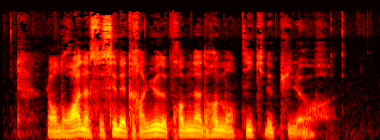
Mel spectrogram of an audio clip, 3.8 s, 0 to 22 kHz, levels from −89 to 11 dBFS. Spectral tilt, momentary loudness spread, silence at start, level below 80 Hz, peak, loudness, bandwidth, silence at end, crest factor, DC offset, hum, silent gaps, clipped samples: -4 dB/octave; 19 LU; 0.15 s; -52 dBFS; 0 dBFS; -21 LUFS; 16.5 kHz; 0.55 s; 22 dB; under 0.1%; none; none; under 0.1%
